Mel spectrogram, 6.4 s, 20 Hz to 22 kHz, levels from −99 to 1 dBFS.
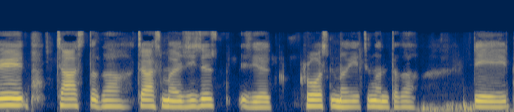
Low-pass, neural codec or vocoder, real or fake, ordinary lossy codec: none; codec, 16 kHz, 4 kbps, X-Codec, HuBERT features, trained on balanced general audio; fake; none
